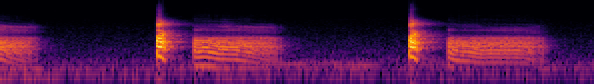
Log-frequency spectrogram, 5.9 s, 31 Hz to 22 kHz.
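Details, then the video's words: Gecko giving two calls about 2.5 seconds apart, each a sharp click followed by a harsh, nasal, slightly descending croak lasting about a second, in a quiet setting. "Gecko Making Sound"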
